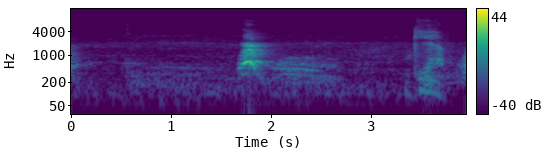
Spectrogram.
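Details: Jake, a miniature schnauzer barking at something in the yard, lets out a sharp bark followed by a rough rumbling tail, then a second bark near the end; a person urges him on between barks.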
